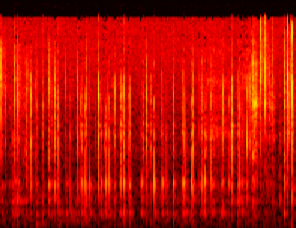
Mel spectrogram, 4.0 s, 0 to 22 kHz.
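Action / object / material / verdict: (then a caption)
tap / plastic DSLR camera body and lens / plastic / none. Long nails tap quickly on the hollow plastic body and lens of a Canon DSLR mounted on a tripod. About 27 crisp, clicky taps come in a fast, uneven run, each with a hollow tone around 715 Hz and bright high edges. Each tap dies almost instantly, with no low rumble.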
